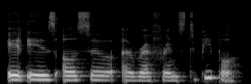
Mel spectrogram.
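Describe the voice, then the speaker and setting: Woman from Hawaii, filmmaker guest; warm, unhurried interview talk, thinking aloud. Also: mid-range voice, steady tone. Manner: thoughtful, many ums and restarts. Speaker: film director, guest. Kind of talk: casual interview answers.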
